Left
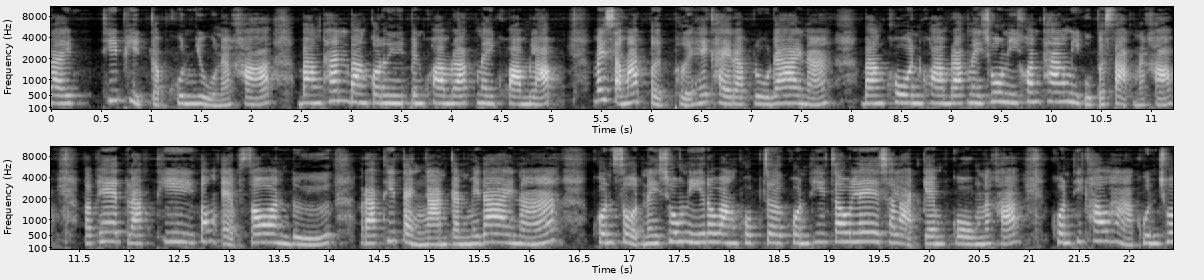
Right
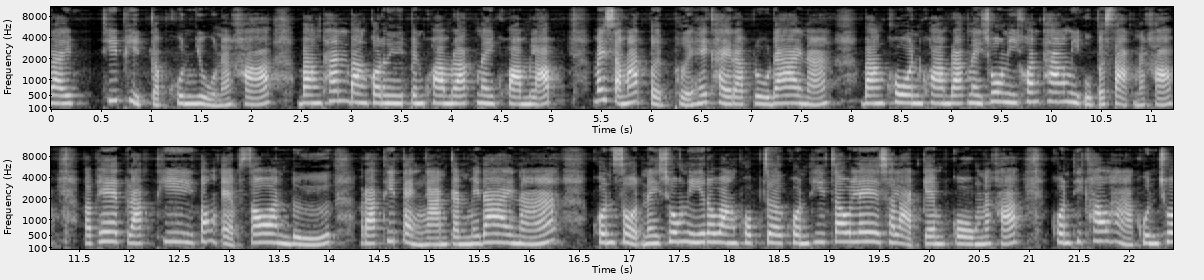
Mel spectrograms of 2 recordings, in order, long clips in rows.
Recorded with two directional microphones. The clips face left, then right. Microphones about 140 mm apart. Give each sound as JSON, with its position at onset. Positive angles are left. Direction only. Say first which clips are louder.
{"t": 0.0, "sound": "a woman's voice", "louder": "right 5 dB", "side_deg": -30}
{"t": 15.2, "sound": "a woman's voice", "louder": "right 6 dB", "side_deg": -35}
